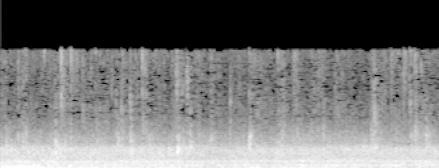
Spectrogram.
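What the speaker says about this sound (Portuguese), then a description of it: "Olha a chuva, gente, o tanto que tá relampeando, vocês não têm ideia." Rain pours down during a thunderstorm with lightning, a dense, even patter over a faint low rumble, steady and fairly quiet throughout with no voices.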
